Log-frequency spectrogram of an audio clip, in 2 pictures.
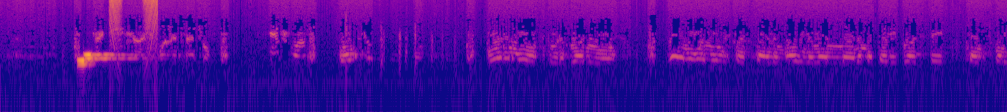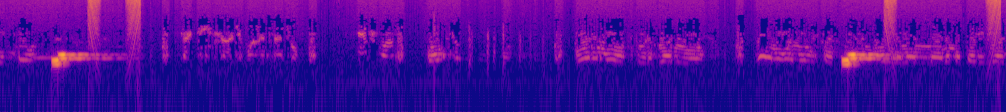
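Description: A bright electronic chime rings out several times.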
